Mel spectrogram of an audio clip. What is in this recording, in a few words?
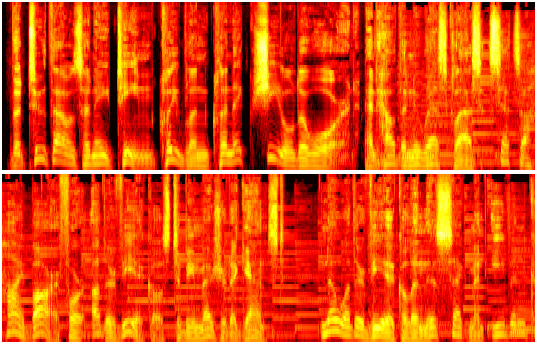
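CORPORATE E-LEARNING DEMO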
